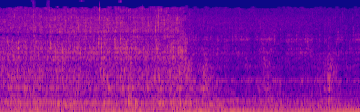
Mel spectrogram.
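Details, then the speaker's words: Hydronic radiant heat loop with no temperature rise: water and air gush and spit into a bucket while trapped air is purged from the loop; water turns hot afterward. "we have no temperature increased something's not flowing here so what i think we should do let's get a bucket and we're gonna have to try to purge"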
